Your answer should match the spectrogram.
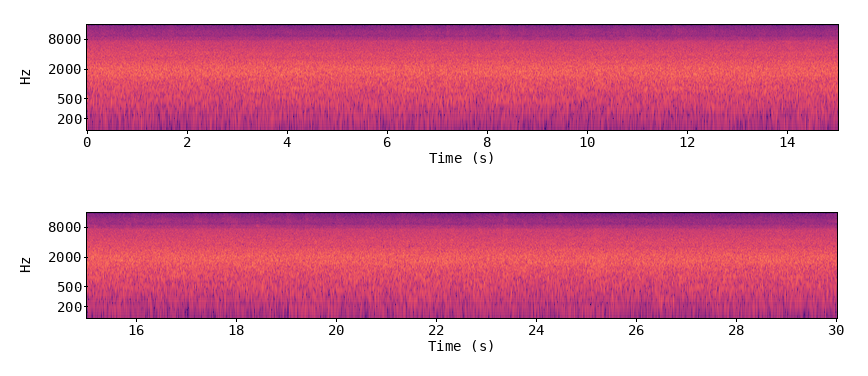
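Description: A steady, even rushing noise, like a hiss, that holds unchanged throughout.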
